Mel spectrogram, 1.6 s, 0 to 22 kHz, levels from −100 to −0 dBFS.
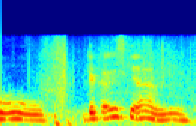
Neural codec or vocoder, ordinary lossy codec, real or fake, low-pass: none; none; real; none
